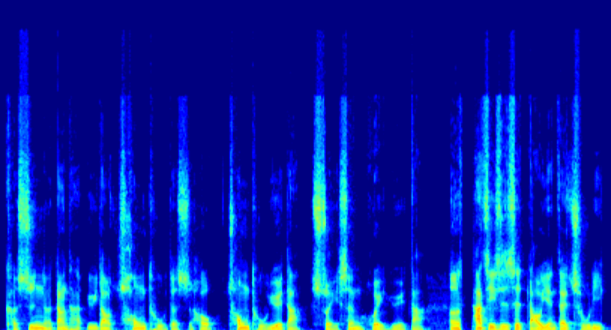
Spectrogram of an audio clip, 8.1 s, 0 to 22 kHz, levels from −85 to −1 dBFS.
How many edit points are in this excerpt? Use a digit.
1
